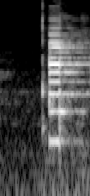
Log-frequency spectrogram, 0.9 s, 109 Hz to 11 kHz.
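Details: Hawk i1 infusion pump alarm tone, demonstrated while adjusting the sound volume setting: a brief clicky onset, then a loud sustained electronic tone that slowly fades.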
